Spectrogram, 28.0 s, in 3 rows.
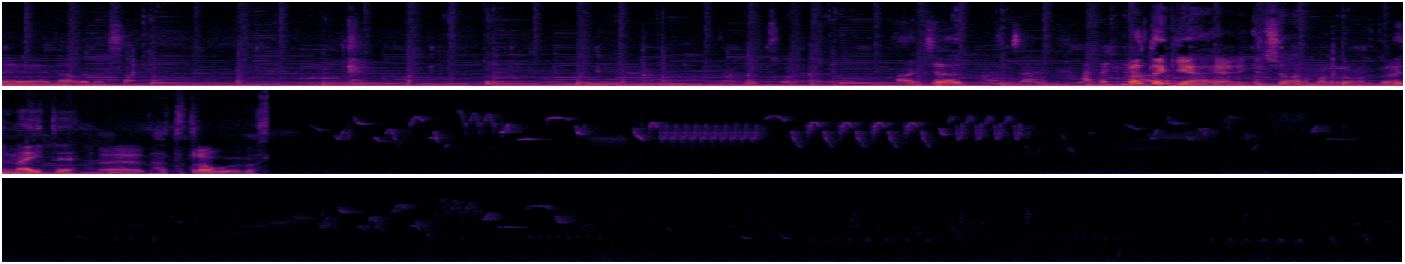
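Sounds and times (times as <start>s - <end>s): birds singing faintly: 0.0s - 28.0s.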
